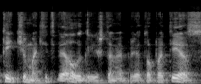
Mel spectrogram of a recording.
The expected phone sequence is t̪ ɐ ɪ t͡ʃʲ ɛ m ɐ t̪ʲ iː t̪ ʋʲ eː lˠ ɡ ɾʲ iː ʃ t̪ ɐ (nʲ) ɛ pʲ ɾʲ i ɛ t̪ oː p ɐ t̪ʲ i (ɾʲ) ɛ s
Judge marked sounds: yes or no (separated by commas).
no, no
